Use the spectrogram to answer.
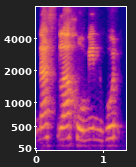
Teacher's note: nun sukun ketemu ha, ini adalah izhar, harus jelas.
